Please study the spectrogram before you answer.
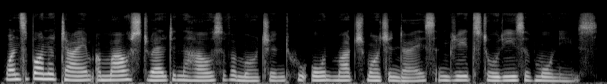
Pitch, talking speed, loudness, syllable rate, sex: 190 Hz, 215 wpm, -19 LUFS, 5.5 syllables/s, female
